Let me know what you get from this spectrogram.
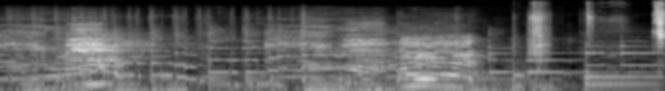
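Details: Cow, presented as a farm animal, lowing in drawn-out moos that rise and fall in pitch, the longest near the middle, beneath steady background music.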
